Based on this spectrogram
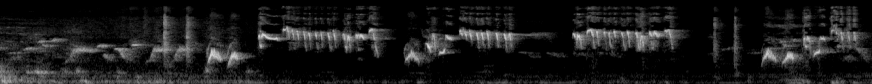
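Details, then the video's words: Lure song of a white-rumped shama for prompting quiet birds to sing their full repertoire: varied whistled phrases alternating with long, fast, buzzy trills, delivered in bursts separated by short silences. "PANCINGAN MURAI BATU MERANGSANG BURUNG YANG SUSAH BUNYI LANGSUNG IKUT BONGKAR ISIAN"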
